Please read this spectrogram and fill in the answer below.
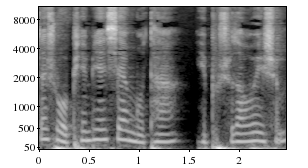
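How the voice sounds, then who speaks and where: A woman at medium pitch with a dark, mellow, somewhat breathy tone, lively intonation and a moderate pace, on a very clean recording with a silent background. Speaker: solo podcaster. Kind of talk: casual unscripted monologue.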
